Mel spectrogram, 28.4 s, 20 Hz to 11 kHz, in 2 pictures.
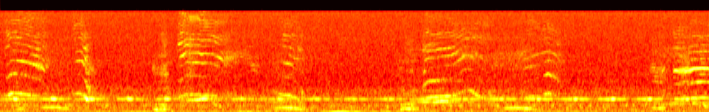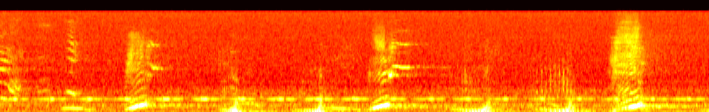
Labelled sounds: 0.1	0.9	humpback whale, 0.99 to 7.6 kHz
1.5	1.7	humpback whale, 1.5 to 1.8 kHz
3.1	4.7	humpback whale, 1.0 to 6.7 kHz
5.6	6.0	humpback whale, 1.3 to 2.8 kHz
8.3	9.5	humpback whale, 0.80 to 4.3 kHz
10.5	11.2	humpback whale, 0.90 to 2.4 kHz
13.0	14.4	humpback whale, 0.83 to 3.7 kHz
15.5	15.8	humpback whale, 1.7 to 3.2 kHz
17.1	17.5	humpback whale, 1.3 to 3.2 kHz
21.7	22.5	humpback whale, 0.86 to 4.5 kHz
26.5	26.7	humpback whale, 1.5 to 1.7 kHz

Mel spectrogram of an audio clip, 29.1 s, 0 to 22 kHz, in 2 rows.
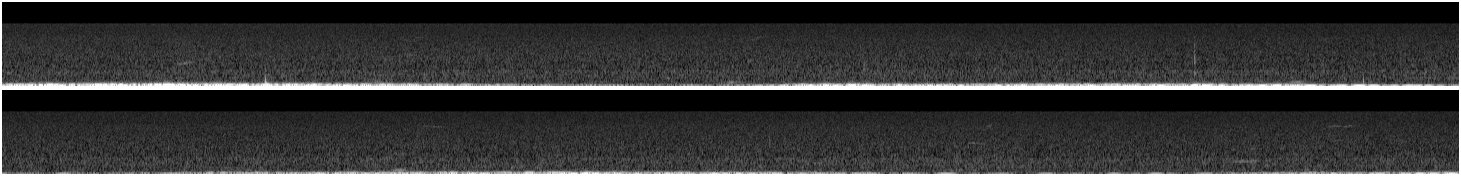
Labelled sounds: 27.8	28.2	humpback whale, 3.6 to 3.9 kHz

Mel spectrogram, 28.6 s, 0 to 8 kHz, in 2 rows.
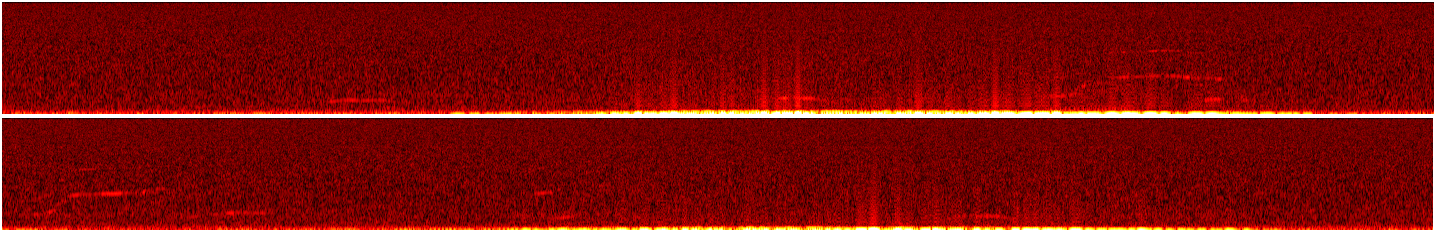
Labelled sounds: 11.5	11.9	humpback whale, 0.93 to 2.1 kHz
15.0	15.5	humpback whale, 0.90 to 2.0 kHz

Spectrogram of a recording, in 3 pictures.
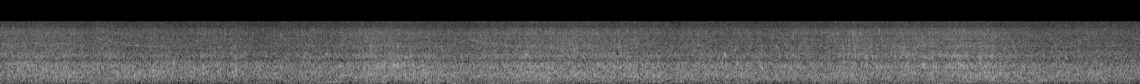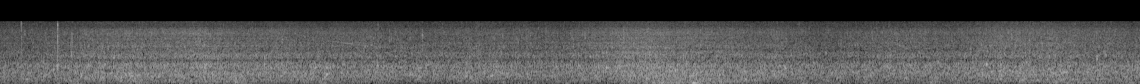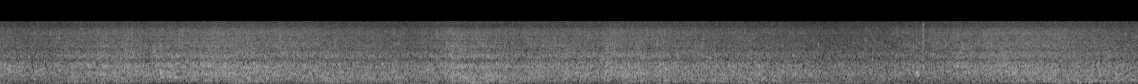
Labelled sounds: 1.3	1.7	killer whale, northern resident, 2.2 to 2.5 kHz
4.6	4.9	killer whale, northern resident, 2.7 to 3.1 kHz

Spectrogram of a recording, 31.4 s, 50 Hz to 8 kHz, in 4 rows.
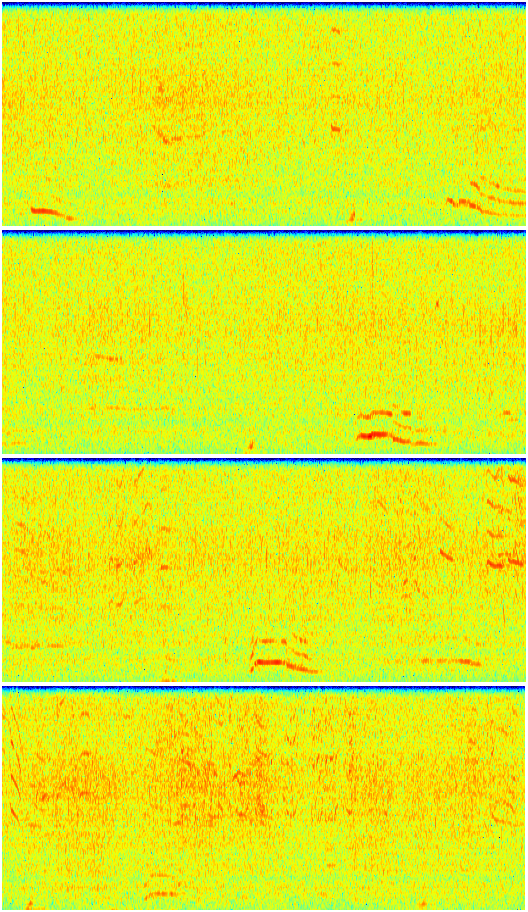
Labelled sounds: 2.4	2.7	Pacific white-sided dolphin, 3.0 to 3.2 kHz
6.6	7.9	humpback whale, 0.78 to 1.4 kHz
9.4	9.7	humpback whale, 3.3 to 3.5 kHz
13.1	14.1	humpback whale, 0.78 to 1.6 kHz
15.9	16.1	humpback whale, 1.2 to 1.4 kHz
15.9	16.2	Pacific white-sided dolphin, 5.3 to 5.7 kHz
19.4	20.4	humpback whale, 0.78 to 1.8 kHz
22.3	22.6	Pacific white-sided dolphin, 4.3 to 4.8 kHz
22.5	22.8	humpback whale, 0.78 to 0.88 kHz
23.0	24.4	Pacific white-sided dolphin, 4.0 to 7.8 kHz
25.8	26.1	humpback whale, 1.2 to 1.3 kHz
26.1	26.5	Pacific white-sided dolphin, 5.1 to 6.4 kHz
27.1	27.7	Pacific white-sided dolphin, 3.4 to 5.8 kHz
28.4	28.7	Pacific white-sided dolphin, 3.2 to 3.8 kHz
30.9	31.4	Pacific white-sided dolphin, 3.0 to 6.5 kHz

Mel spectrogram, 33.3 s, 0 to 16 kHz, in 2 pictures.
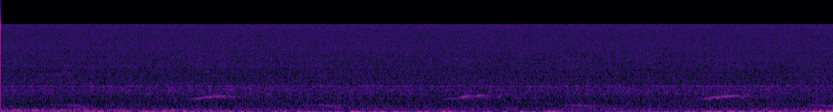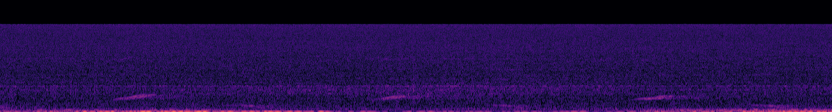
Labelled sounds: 19.1	19.3	humpback whale, 2.3 to 2.6 kHz

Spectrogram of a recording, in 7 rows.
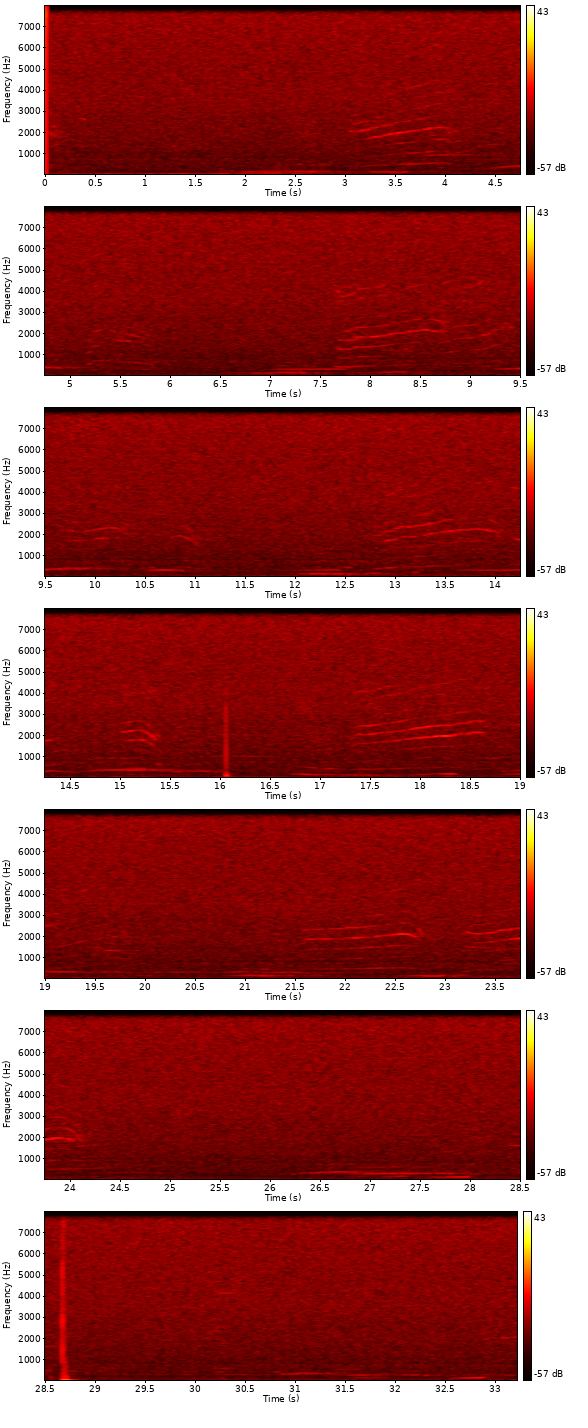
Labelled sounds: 3.0	4.1	humpback whale, 0.90 to 4.4 kHz
7.7	8.7	humpback whale, 1.2 to 2.3 kHz
9.9	11.0	humpback whale, 1.5 to 2.4 kHz
12.8	14.1	humpback whale, 1.9 to 2.8 kHz
15.1	15.4	humpback whale, 1.5 to 1.9 kHz
16.0	18.7	humpback whale, 1.7 to 2.8 kHz
21.6	22.7	humpback whale, 1.8 to 2.5 kHz
23.0	24.1	humpback whale, 1.7 to 2.5 kHz

